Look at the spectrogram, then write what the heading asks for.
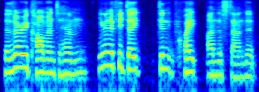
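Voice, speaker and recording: A man reads stories aloud in a casual, unpolished style. His voice sits at an ordinary pitch, and he speaks informally, halting and correcting his own slips as he moves along. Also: clear, resonant tone. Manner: informal, halting, stumbles over words and corrects himself. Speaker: fanfiction reader, channel host. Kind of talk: casual read-aloud of fanfiction with off-script asides.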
